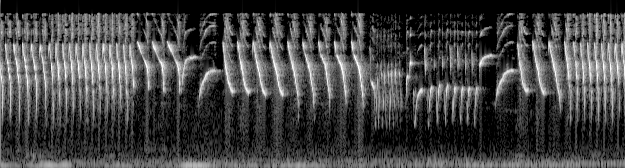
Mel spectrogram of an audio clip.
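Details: Chatty canary song with sharp cuit-cuit notes and rolling trills, played as a tutor for young canaries learning to sing; long rapid rattling trills alternate with rising and falling whistled sweeps and bursts of sharp chips, all high-pitched.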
